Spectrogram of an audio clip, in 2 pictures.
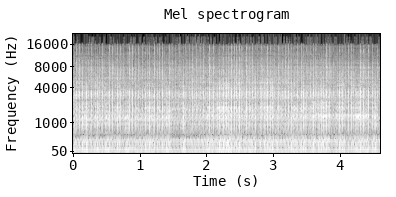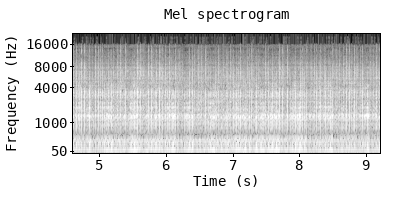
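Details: New Rovan 36cc double-ring two-stroke in a King Motor Baja 5B, after removing the head gasket for about 0.2 mm squish, briefly warmed then cooled: fast, even, crackly idle with no misses or hunting, running clean and healthy.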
